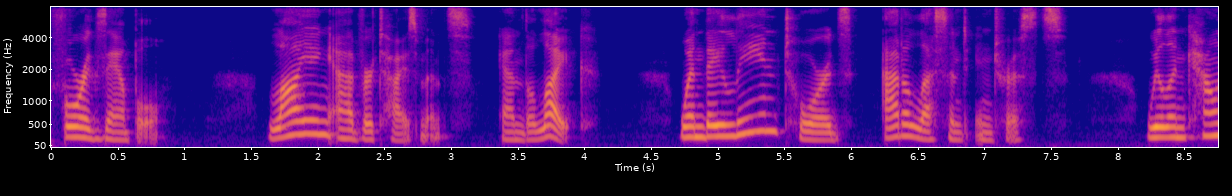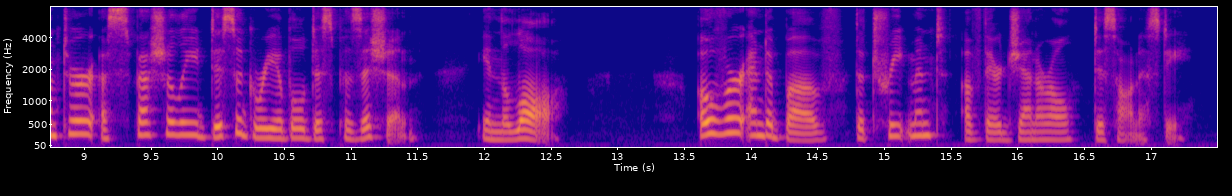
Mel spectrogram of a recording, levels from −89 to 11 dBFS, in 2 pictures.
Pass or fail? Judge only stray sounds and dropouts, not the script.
pass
